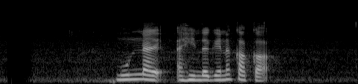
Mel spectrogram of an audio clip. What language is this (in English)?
Sinhala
